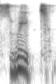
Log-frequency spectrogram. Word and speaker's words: suite: u sound and uh Suite is sweet okay which means it has a semi-viral work in it and then it's followed by a long e long well okay thank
